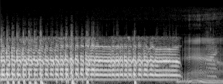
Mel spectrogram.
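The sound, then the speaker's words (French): A voice imitates a cat's purr: a loud, steady buzzing hum with a rapid fluttering pulse that holds for nearly two seconds, then drops and warbles into a softer, wavering tone. “Ouais, c'est un chat.”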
